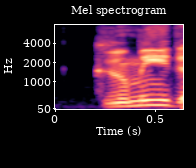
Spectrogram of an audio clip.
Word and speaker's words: Gumi: and it will feature songs created with Megapoid and performed by Gumi, did I say that right? – Yes, you did.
